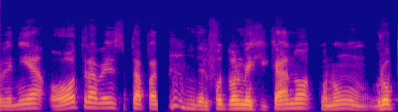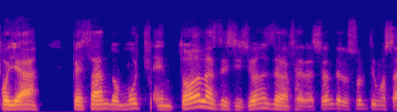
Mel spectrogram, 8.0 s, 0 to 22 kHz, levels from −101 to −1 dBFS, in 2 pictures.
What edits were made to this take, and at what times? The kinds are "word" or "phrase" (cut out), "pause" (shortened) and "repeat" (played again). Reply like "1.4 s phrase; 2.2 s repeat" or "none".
1.2 s word; 1.6 s word; 5.5 s word

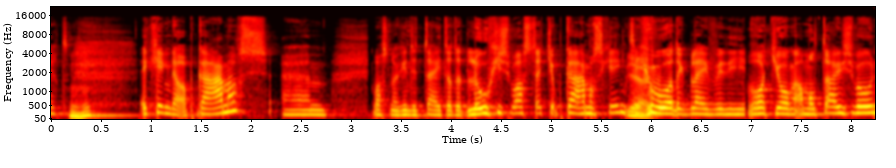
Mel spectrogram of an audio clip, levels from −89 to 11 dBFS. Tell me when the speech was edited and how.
3.2 s pause; 6.9 s word

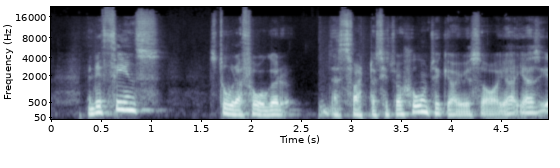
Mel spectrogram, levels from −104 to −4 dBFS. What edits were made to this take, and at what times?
2.7 s word

